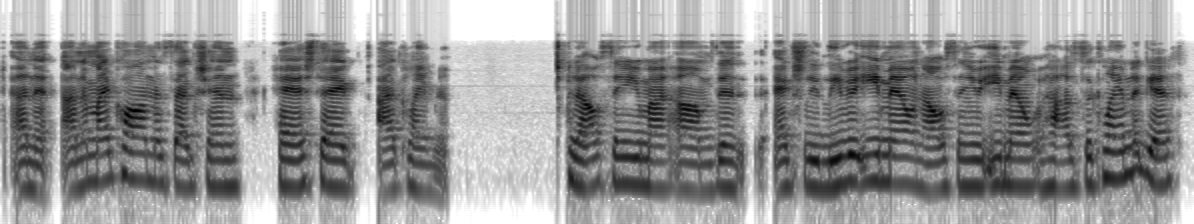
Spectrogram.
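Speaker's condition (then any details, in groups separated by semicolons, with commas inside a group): No condition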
